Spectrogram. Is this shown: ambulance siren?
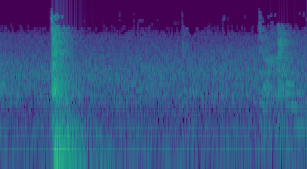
no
